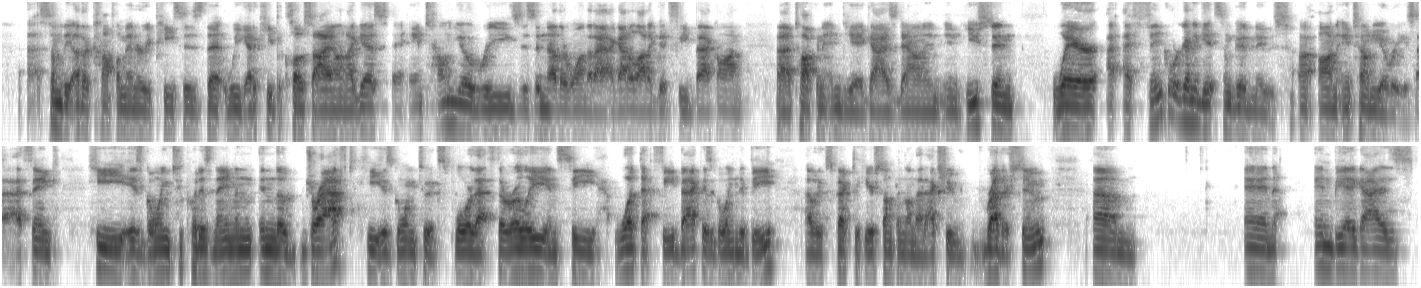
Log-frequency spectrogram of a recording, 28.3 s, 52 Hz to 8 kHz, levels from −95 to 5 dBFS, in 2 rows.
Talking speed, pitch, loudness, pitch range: 215 wpm, 90 Hz, -25 LUFS, 85-95 Hz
